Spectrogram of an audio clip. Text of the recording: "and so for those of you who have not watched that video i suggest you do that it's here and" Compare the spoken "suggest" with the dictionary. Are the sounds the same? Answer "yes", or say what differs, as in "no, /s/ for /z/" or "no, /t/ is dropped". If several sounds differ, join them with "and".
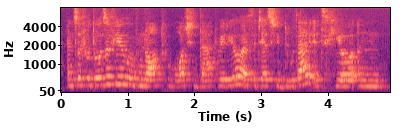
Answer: yes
